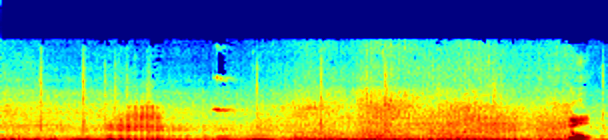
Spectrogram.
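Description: A motorcycle passes close by with a rising and falling engine whine.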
